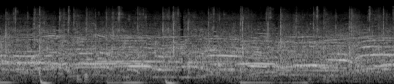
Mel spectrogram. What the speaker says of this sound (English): And the Blue Boys cheer.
